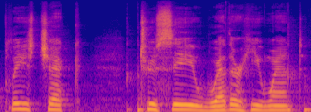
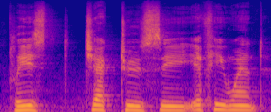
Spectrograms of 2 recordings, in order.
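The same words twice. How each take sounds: First: "please" drawn out slowly; slow model sentence. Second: Slow, even repeat with "if"; slow model sentence. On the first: Teacher repeating the pattern slowly for learners. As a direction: lay the sentence down word by word. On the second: Teacher giving the matching variant slowly. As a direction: read it out carefully. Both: Shown as a demonstration. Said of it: "They're the same".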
